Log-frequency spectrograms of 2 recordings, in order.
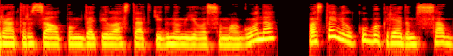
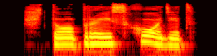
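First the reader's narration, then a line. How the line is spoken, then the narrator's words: Growled. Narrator (Russian): зарычал Ричард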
